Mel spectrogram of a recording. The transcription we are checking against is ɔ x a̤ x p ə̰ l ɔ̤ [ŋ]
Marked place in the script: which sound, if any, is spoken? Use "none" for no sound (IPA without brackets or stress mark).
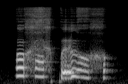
x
